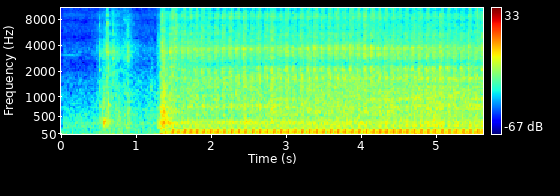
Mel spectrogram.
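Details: Honda Pop 110 with 34,000 km arriving with an engine-noise complaint: a couple of short tries, then the single catches and runs with a busy, rattly clatter; worn cylinder and slack cam chain.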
